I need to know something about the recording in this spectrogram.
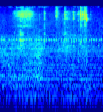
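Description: Quiet room tone with faint rustling as braided fishing line is drawn through a fluorocarbon leader loop between the fingers.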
